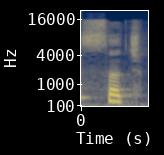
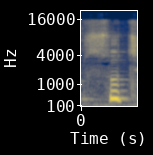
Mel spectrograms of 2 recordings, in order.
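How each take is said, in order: First: The vowel is an 'uh' sound. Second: The vowel is an 'oo' sound. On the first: The speaker calls it right. "सच पढ़ते हैं।" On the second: The speaker calls it wrong. "इसको हम सुच नहीं पढ़ते हैं।"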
